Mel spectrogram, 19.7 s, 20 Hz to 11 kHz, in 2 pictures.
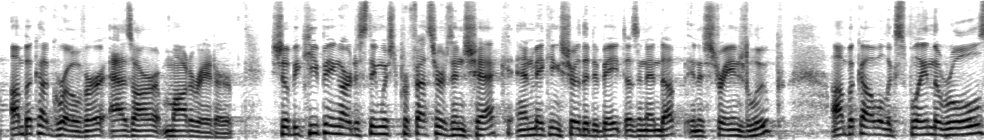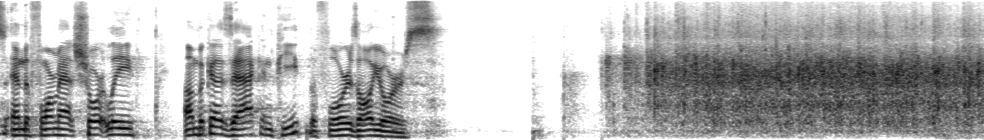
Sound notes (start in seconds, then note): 15.4 applause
